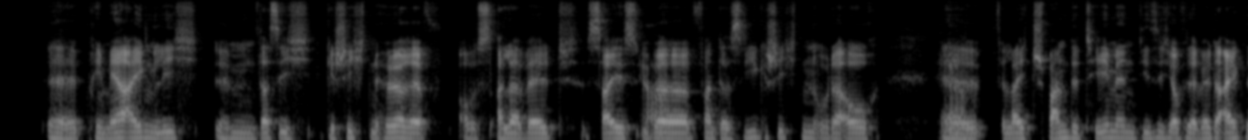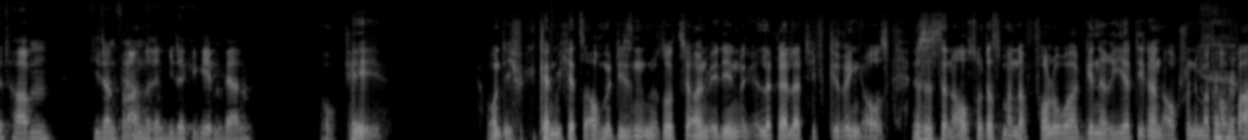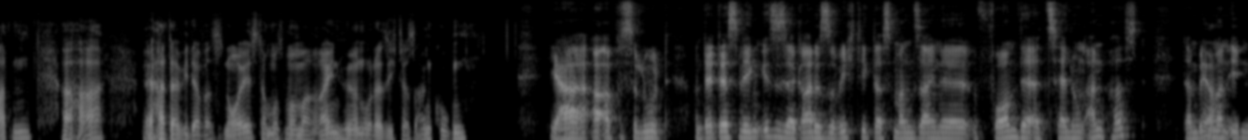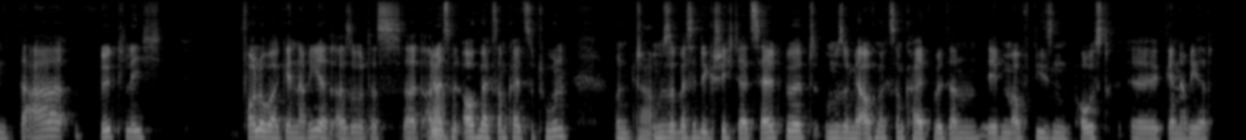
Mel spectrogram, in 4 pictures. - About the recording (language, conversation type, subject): German, podcast, Wie verändern soziale Medien die Art, wie Geschichten erzählt werden?
- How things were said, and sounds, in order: chuckle; other background noise; stressed: "da"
